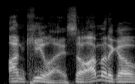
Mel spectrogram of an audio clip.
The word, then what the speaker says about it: Ancile: 6 Greek letters, and that is pronounced Ankile.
